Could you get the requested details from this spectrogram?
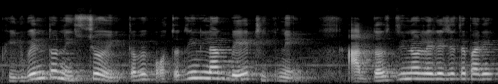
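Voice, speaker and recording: A woman's voice: fairly high pitch, animated, moderate pace, darkish tone, roomy sound, a little hiss or hum, natural voice. A woman voicing a cocky teenage boy who teases and jokes. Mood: teasing. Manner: teasing, cocky. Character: cheeky bold teenage boy.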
